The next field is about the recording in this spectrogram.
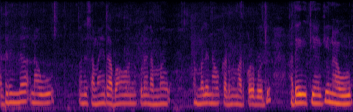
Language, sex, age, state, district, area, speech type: Kannada, male, 18-30, Karnataka, Koppal, urban, spontaneous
